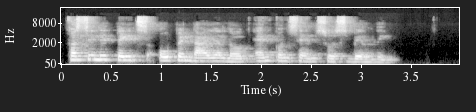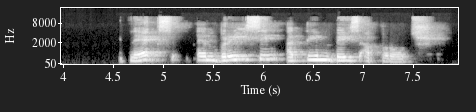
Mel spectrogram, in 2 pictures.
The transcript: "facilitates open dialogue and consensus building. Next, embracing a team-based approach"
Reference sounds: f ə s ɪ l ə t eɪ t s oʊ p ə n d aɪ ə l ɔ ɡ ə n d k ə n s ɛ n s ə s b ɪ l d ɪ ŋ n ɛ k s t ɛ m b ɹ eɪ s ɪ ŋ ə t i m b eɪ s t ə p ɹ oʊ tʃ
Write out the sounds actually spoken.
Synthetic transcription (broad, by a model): f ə s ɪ l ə t eɪ t s oʊ p ə n d aɪ ə l ɔ ɡ ə n d k ə n s ɛ n s ə s b ɪ l d ɪ ŋ n ɛ k s t ɛ m b ɹ eɪ s ɪ ŋ ə t i m b eɪ s ə p ɹ oʊ tʃ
